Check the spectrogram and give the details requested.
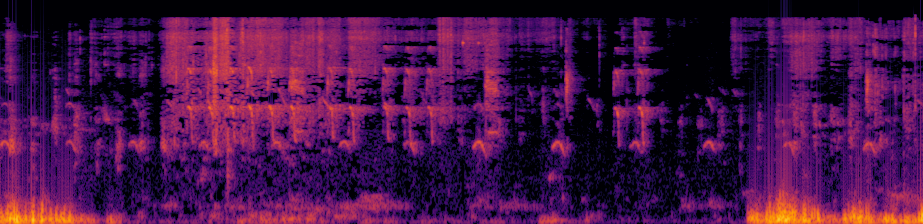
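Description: Small birds chirping repeatedly in short high notes, a few a second. Wind rumbles on the microphone in the first second and again from about three-quarters of the way in, louder than the birds.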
